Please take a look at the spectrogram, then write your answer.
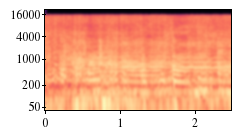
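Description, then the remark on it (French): A loud, steady insect buzz from wasps or hornets, continuous with a wavering drone and harmonic overtones, filling the short moment with no talking. “L'été arrive et les nuisibles aussi. Guêpes, frelons, rongeurs, punaises de lit, cafards.”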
